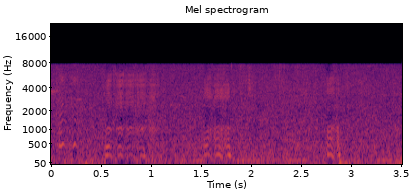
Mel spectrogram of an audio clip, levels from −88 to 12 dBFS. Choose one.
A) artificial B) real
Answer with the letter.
B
